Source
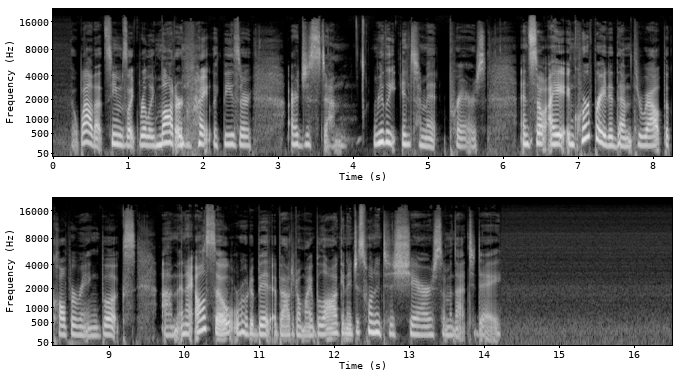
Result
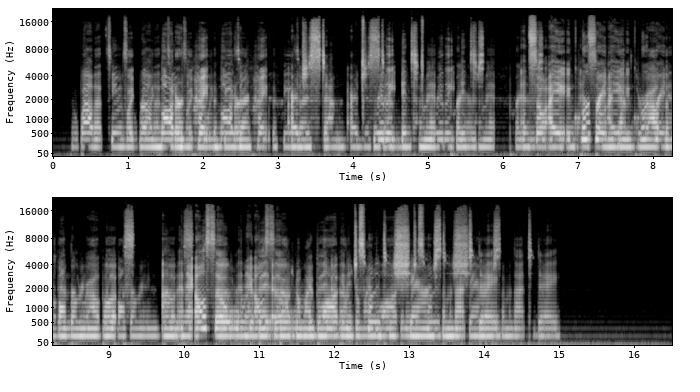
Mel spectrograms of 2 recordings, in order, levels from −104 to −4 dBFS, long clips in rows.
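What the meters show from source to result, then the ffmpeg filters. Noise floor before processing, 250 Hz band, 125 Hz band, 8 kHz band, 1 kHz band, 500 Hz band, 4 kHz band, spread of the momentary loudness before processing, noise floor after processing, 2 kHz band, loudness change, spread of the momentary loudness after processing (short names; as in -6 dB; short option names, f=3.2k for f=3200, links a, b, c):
-60 dBFS, +1.5 dB, +13.0 dB, +4.0 dB, +2.5 dB, 0.0 dB, +4.5 dB, 13 LU, -61 dBFS, +2.0 dB, +2.0 dB, 10 LU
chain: -af "anlmdn=15.8,aecho=1:1:4.8:0.38,dynaudnorm=f=270:g=11:m=8dB,afftfilt=real='hypot(re,im)*cos(PI*b)':imag='0':win_size=1024:overlap=0.75,aecho=1:1:790:0.447,volume=1.5dB"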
